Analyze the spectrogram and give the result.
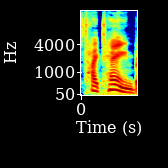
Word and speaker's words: Titane: Yeah, that is that's the exact spot of my list, I think it's titane because it's titane? Their word for it's the French word for titanium. – That's right. I looked it up on like Google Speak or whatever, and it said Titan. That is how you say it is titane.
